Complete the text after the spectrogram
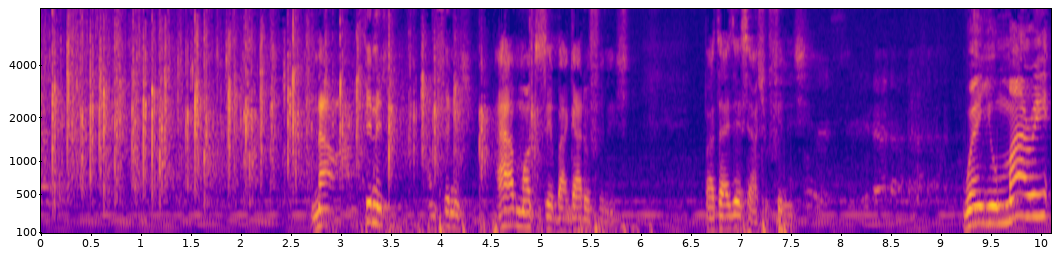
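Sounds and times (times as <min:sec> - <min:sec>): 
audience clapping hands: 0:00.0 - 0:05.2
speech: 0:02.7 - 0:06.0, 0:06.6 - 0:07.8, 0:09.2 - 0:10.0.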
